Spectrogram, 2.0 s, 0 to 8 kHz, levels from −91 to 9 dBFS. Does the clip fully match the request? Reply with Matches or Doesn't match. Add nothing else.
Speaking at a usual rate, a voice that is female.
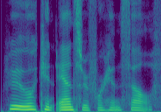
Matches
